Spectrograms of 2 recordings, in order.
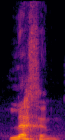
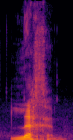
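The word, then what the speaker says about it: לחם: The word for bread is lechem, lechem. Make sure you get that extra throat-clearing sound there.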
